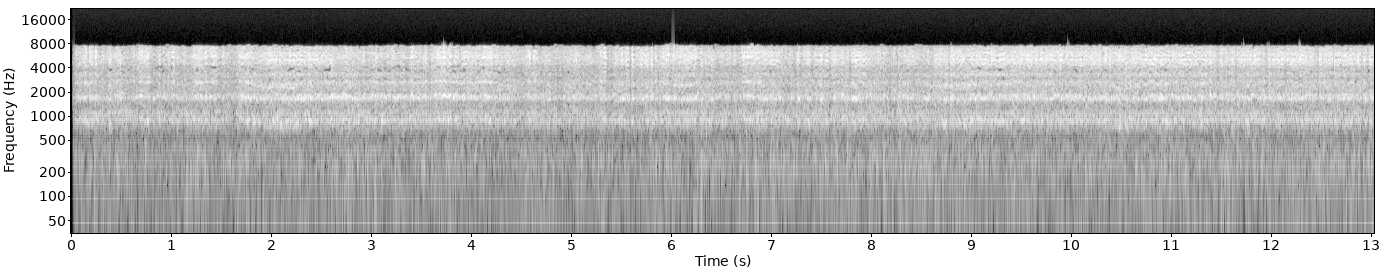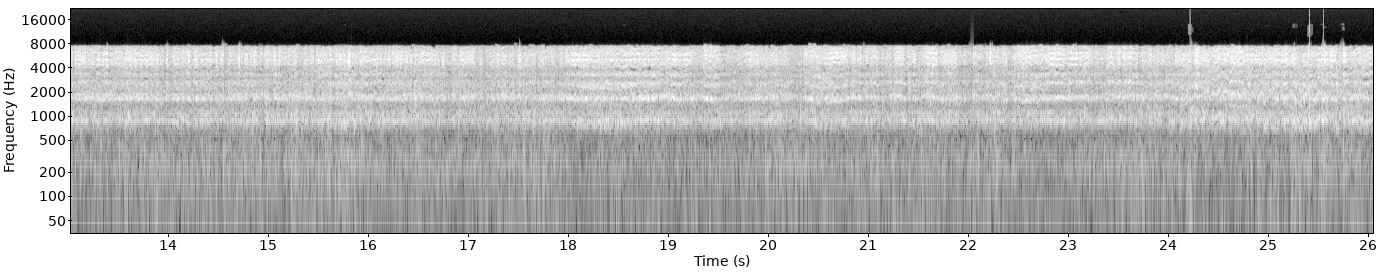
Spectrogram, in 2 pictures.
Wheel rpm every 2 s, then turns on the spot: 230, 230, 230, 230, 230, 230, 230, 240, 240, 230, 230, 230, 220.
none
